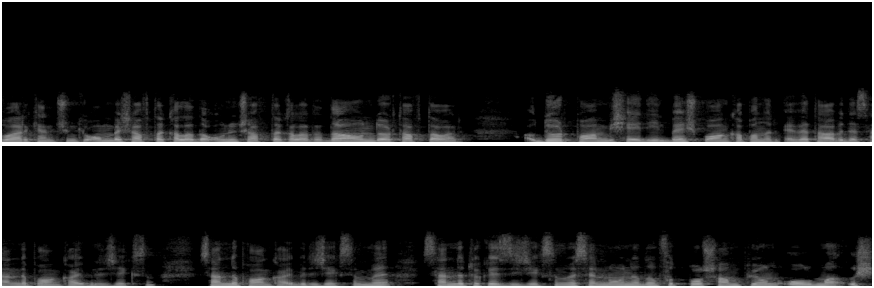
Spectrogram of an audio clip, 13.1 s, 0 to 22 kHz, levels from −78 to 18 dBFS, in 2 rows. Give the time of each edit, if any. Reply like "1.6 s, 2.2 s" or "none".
5.8 s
